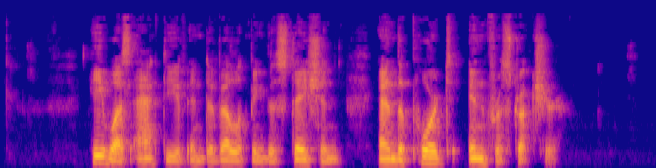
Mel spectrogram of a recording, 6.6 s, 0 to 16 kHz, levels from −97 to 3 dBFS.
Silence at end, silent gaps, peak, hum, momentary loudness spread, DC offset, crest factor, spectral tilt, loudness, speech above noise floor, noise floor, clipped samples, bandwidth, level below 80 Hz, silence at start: 1 s; none; -2 dBFS; none; 11 LU; under 0.1%; 20 dB; -5 dB/octave; -21 LUFS; 55 dB; -75 dBFS; under 0.1%; 11.5 kHz; -62 dBFS; 0.95 s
